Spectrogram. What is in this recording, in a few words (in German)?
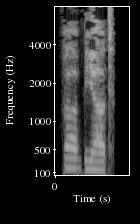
"rabiat", German; adjectives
